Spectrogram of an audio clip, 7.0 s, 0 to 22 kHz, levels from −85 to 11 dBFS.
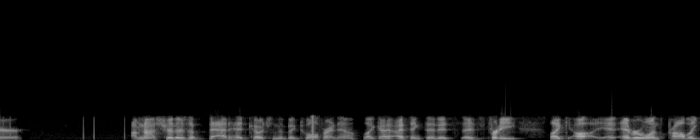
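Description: From 0.03 to 1.40 s, a train of clicks runs at an irregular 3.7 per second, roughly seven sharp pops peaking about 10 dB above the speech, likely interference or a struggling interface. Between 3.11 and 3.19 s, bit errors on a digital phone line corrupt single samples on the G.711 A-law path, producing a brief burst of crackle that points to a handful of damaged frames.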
